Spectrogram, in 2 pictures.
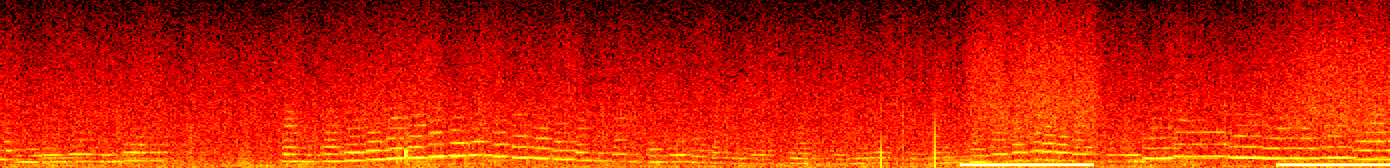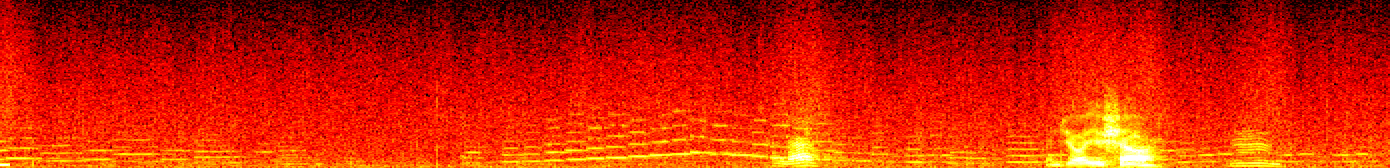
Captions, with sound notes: (beeping) - Hello. - Enjoy your shower? - Mmm.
